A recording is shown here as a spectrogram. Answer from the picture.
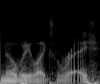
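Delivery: muttered, under the breath. Recounting a wrestling broadcast and quoting what he said: muttering. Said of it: "and he just mutters".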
